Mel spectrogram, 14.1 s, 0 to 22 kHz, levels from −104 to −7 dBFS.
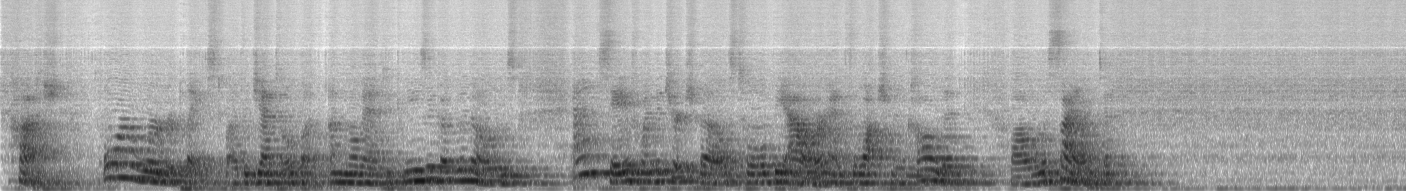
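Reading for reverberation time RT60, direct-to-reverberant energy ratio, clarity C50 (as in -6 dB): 1.2 s, -8.5 dB, 3.5 dB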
